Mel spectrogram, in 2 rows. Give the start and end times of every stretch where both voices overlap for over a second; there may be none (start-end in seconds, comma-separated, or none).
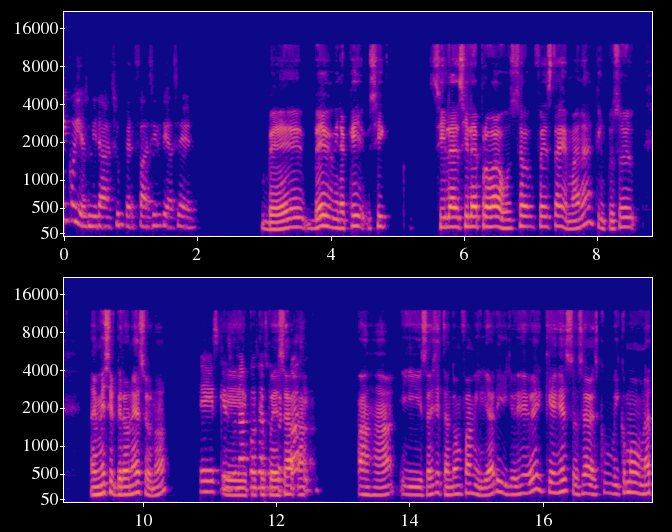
11.2-12.7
